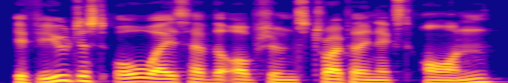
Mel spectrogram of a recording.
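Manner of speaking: ordinary delivery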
